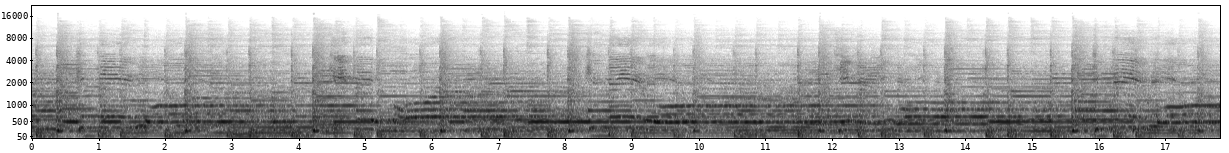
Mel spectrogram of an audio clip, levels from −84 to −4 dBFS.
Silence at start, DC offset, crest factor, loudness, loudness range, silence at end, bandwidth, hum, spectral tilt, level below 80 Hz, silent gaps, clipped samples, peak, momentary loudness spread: 0 s; under 0.1%; 12 dB; -17 LUFS; 2 LU; 0 s; 12 kHz; none; -7 dB/octave; -34 dBFS; none; under 0.1%; -4 dBFS; 3 LU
